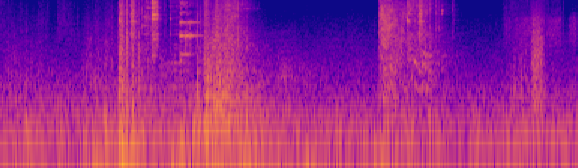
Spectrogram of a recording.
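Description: A hard case clatters as it is picked up and moved.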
